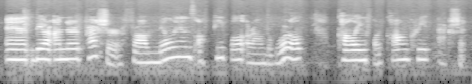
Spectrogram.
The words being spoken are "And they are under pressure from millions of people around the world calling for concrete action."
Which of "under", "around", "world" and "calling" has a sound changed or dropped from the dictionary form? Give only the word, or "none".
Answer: none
